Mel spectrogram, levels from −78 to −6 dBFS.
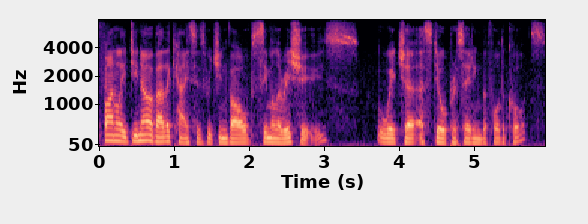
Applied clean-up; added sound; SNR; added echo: none; none; none; none.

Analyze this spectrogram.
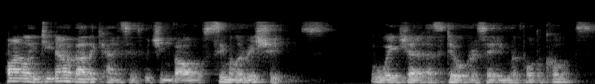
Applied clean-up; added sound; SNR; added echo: neural mask model DeepFilterNet 3.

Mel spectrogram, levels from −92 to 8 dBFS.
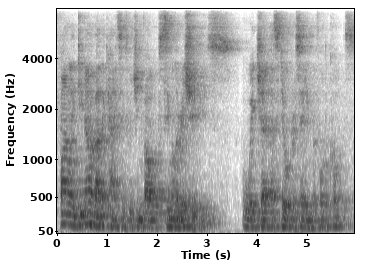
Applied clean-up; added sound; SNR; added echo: neural separator model SepFormer DNS4.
